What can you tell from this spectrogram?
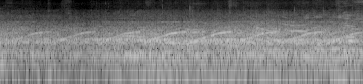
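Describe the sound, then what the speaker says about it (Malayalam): An ambulance siren passing through a crowded temple festival at Sree Bhoothanatha Temple, its rising and falling wail repeating steadily and loudly over a dense hubbub of the crowd. "ആംബുലൻസ് അങ്ങോട്ടൊന്ന് കടന്നു പോകാൻ അവസരം ഒരുക്കി കൊടുക്കണം"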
